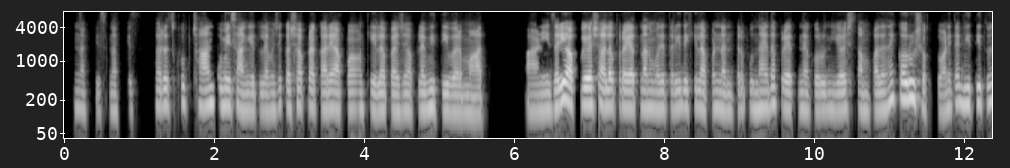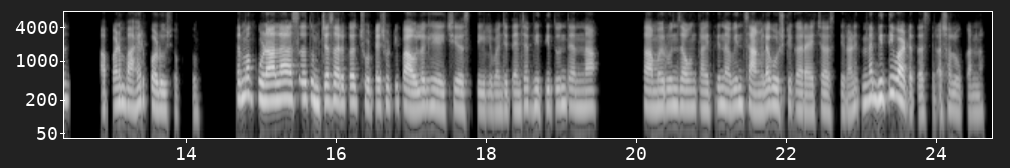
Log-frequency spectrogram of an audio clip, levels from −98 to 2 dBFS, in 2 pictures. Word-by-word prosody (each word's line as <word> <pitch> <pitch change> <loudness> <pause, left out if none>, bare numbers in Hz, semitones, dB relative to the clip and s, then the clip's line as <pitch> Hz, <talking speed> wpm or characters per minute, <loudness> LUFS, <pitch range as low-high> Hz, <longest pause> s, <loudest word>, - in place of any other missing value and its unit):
नक्कीच, 140 -2 -12
नक्कीच. 135 +1 -11 0.3
खरंच 160 0 -2
खूप 180 -2 -8
छान 160 +1 +2
तुम्ही 160 -1 +1
सांगितलं 135 -3 -2
आहे. 130 - -1
म्हणजे 135 +4 -7
कशाप्रकारे 150 -1 0
आपण 140 0 0
केलं 135 -1 +1
पाहिजे 135 0 -1
आपल्या 135 +1 -2
भीतीवर 135 -4 -1
मात. 120 -1 -1 0.6
आणि 130 +2 -3
जरी 160 +8 +8
अपयश 170 -2 +6
आलं 155 0 +6
प्रयत्नांमध्ये 145 -1 +2
तरीदेखील 150 +1 -3
आपण 145 +1 -1
नंतर 135 0 -3
पुन्हा 145 0 -2
एकदा 175 +4 0
प्रयत्न 140 -1 -2
करून 135 +1 -4
यश 140 +1 -1
संपादन 135 0 -3
हे 205 - 0
करू 210 +1 +6
शकतो. 205 -10 -7
आणि 135 +3 -3
त्या 180 - -2
भीतीतून 175 +2 -2 0.4
आपण 165 +4 -1
बाहेर 160 +4 +1
पडू 140 -3 +2
शकतो. 120 -2 -16 0.5
तर 215 - 0
मग 255 +3 +3
कुणाला 200 +1 +7
असं 210 0 +2
तुमच्यासारखं 185 -1 +2
छोट्या-छोटी 165 +2 -3
पावलं 145 -1 +5
घ्यायची 150 -2 -3
असतील? 140 -1 -6
म्हणजे 135 +1 -6
त्यांच्या 145 +3 -4
भीतीतून 155 +2 -5
त्यांना, 155 -1 -3 0.7
कांगावून 155 +1 0
जाऊन 155 -1 -1
काहीतरी 145 +2 -6
नवीन 160 +1 -2
चांगल्या 150 -2 +3
गोष्टी 160 -1 -3
करायच्या 135 -1 -3
असतील 130 0 -9
आणि 140 +5 -4
त्यांना 190 +5 -1
भीती 220 +5 +3
वाटत 200 - +5
असेल 120 -1 -8
अशा 145 - -6
लोकांना. 125 -1 -9
150 Hz, 165 wpm, -24 LUFS, 135-165 Hz, 0.7 s, जरी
